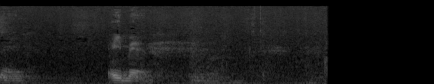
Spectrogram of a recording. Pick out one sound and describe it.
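A young man speaks aloud in a hall, with a slight echo.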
